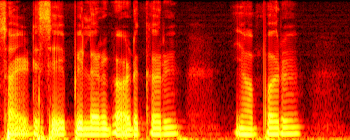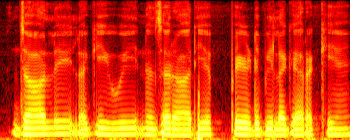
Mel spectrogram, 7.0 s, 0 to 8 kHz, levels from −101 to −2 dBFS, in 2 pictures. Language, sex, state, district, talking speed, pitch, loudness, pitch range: Hindi, male, Chhattisgarh, Sukma, 160 wpm, 130 Hz, -19 LUFS, 125-135 Hz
